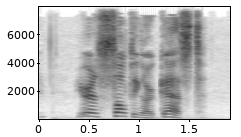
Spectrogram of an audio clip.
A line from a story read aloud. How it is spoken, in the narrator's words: pleaded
